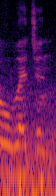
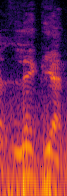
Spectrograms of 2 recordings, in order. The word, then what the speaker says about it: Legian: So we're going to we're going to Legend? Is this how you say? Legian. Oh, Legian.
